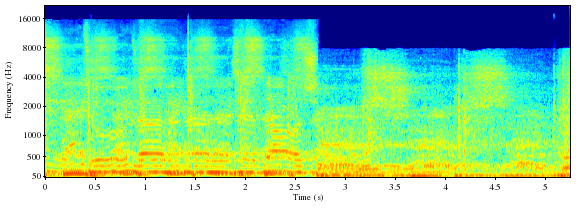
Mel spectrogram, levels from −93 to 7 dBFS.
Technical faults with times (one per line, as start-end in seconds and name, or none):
2.73-5.26 stereo read as mono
